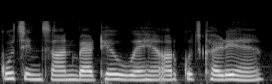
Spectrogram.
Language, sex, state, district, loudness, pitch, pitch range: Hindi, female, Jharkhand, Deoghar, -13 LUFS, 220 Hz, 210-240 Hz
